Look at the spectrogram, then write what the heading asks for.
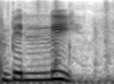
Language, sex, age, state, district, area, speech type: Hindi, female, 30-45, Madhya Pradesh, Seoni, urban, read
